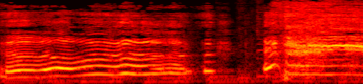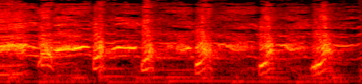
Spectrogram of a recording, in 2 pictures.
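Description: Comic laugh soundtrack laid over the clip: a long warbling, wavering voice for about a second and a half, then a stretch of laughter in short rising bursts.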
